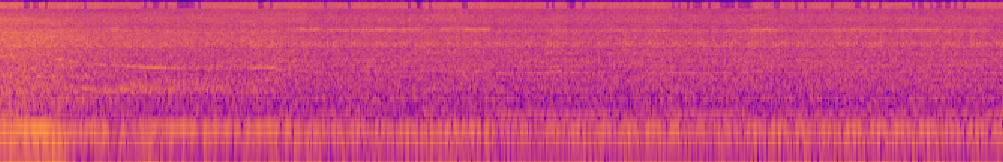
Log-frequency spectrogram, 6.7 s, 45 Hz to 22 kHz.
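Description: A 2009 Chevy Silverado engine fires up with a brief surge, then settles into a steady, even idle with a low rumble and a constant drone throughout.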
